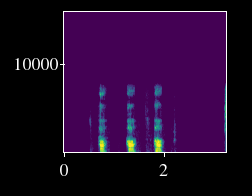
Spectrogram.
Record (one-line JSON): {"exhalation_length": "3.2 s", "exhalation_amplitude": 28309, "exhalation_signal_mean_std_ratio": 0.24, "survey_phase": "beta (2021-08-13 to 2022-03-07)", "age": "18-44", "gender": "Male", "wearing_mask": "No", "symptom_runny_or_blocked_nose": true, "symptom_headache": true, "symptom_other": true, "symptom_onset": "8 days", "smoker_status": "Never smoked", "respiratory_condition_asthma": false, "respiratory_condition_other": false, "recruitment_source": "REACT", "submission_delay": "1 day", "covid_test_result": "Negative", "covid_test_method": "RT-qPCR", "influenza_a_test_result": "Negative", "influenza_b_test_result": "Negative"}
